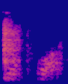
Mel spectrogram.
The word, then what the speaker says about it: LaCroix: If I pronounce it in French, it's LaCroix.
